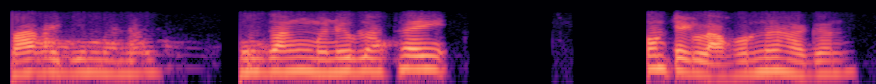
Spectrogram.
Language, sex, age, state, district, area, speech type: Bodo, male, 30-45, Assam, Baksa, urban, conversation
